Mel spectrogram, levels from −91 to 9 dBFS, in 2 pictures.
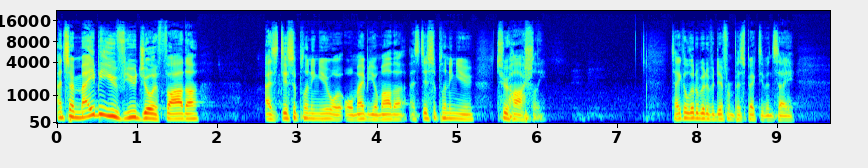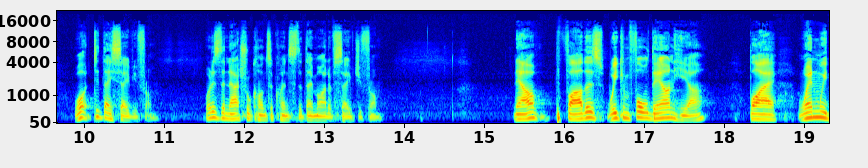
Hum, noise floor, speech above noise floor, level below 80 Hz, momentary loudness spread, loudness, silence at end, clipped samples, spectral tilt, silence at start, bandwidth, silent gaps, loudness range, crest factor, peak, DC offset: none; -63 dBFS; 44 dB; -64 dBFS; 14 LU; -19 LUFS; 0 s; under 0.1%; -4.5 dB/octave; 0 s; 16 kHz; none; 7 LU; 20 dB; 0 dBFS; under 0.1%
